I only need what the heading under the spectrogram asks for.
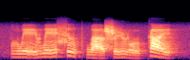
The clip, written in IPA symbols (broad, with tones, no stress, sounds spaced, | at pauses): l w ḛ˨˩ ɪ̯ ɻ w e˧˥ ɪ̯ s ɹ̩˥˩ pʰ w ä̰˨˩ ʂ ɻ̩˧˥ ɻ o̰˨˩ ʊ̯ k a˥˩ ɪ̯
